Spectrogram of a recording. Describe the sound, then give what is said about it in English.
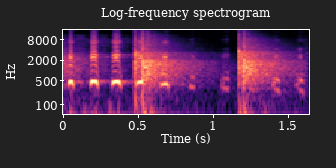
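Slow, deliberate claps, two sharp hits spaced well apart, each trailing off, preceded by a quick run of four short, evenly timed tonal blips. “Can we slow clap you?”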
